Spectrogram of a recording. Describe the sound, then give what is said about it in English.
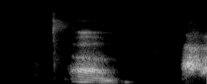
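Dogs bark indoors in two short bursts: a drawn-out yelping bark, then another loud bark after a brief pause. “Sorry, there goes my dogs. Give them a second to stop barking.”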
